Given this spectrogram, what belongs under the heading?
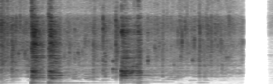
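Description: Chopped onions sizzle steadily in a hot pan on a home stove, with a few sharp clinks and scrapes of stirring before the sound cuts off abruptly.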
